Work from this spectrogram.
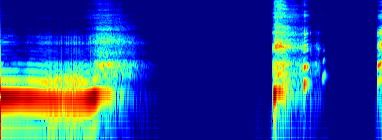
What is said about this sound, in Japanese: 鼻から息を大きく吸って、吐いて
